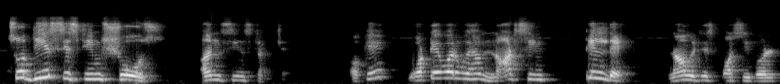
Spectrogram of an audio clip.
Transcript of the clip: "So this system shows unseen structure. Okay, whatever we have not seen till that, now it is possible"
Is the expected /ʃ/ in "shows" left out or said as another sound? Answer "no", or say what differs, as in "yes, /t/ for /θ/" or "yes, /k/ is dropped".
no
